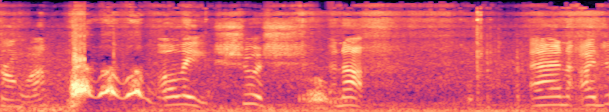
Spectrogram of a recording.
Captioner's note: Ollie burts out with loud barking; Ollie grrs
